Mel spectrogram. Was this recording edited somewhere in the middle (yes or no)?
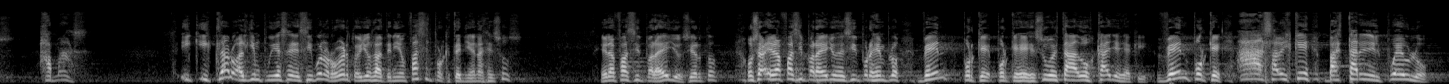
yes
